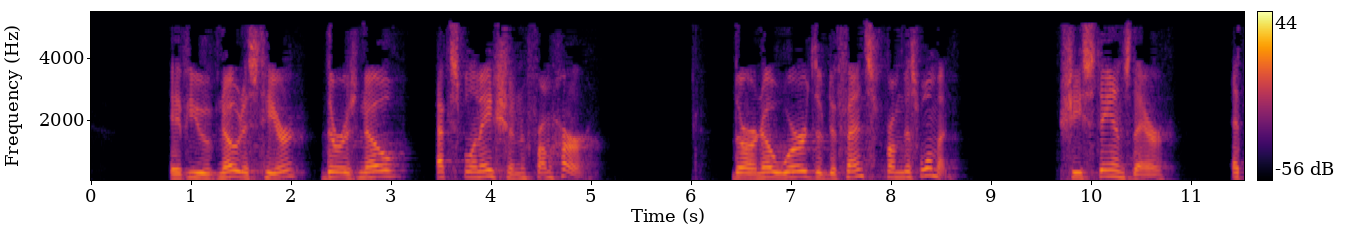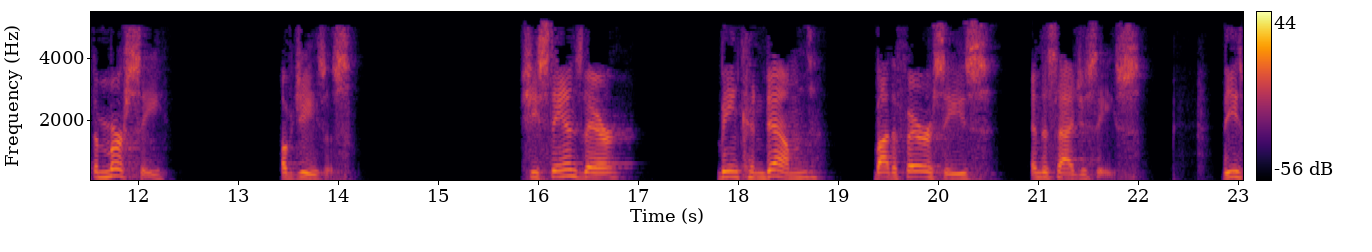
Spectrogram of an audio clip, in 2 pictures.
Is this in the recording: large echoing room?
yes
